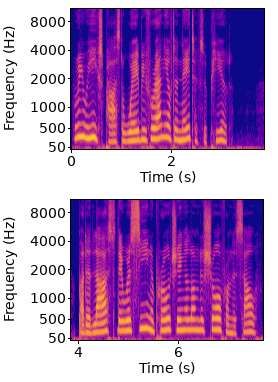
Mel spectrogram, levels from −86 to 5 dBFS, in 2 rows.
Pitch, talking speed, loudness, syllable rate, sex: 230 Hz, 180 wpm, -16 LUFS, 5.4 syllables/s, female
